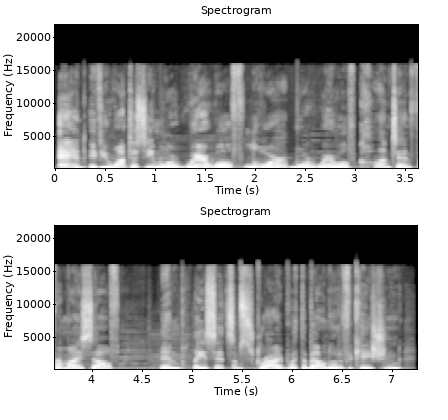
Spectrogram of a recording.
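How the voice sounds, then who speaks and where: Speaking at normal speed in a high, very animated voice, a middle-aged man hosts a tabletop game lore channel and delivers a scripted, playfully theatrical explainer. The setting is an indoor home room with guitars, with a close studio condenser mic, a pop filter, and background music.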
